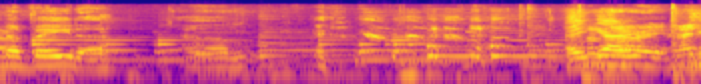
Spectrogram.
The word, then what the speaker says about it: Nevada: By the way, if you're looking that up, it's spelled Nevada. Nevada, Yeah, said by weird Missourians as Yeah. Nevada.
